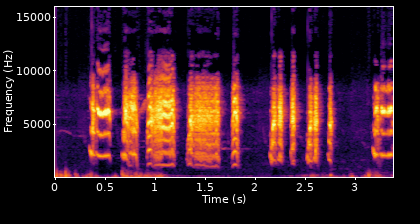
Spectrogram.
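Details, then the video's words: Long-tailed shrike (cendet) master song to train caged birds: loud grating buzzy phrases and clipped harsh notes in short bursts, brief quiet gaps, faint low rumble. "MASTERAN BURUNG CENDET SANGAT COCOK BUAT CENDET MACET BUNYI ATAU PINDAH JURAGAN"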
